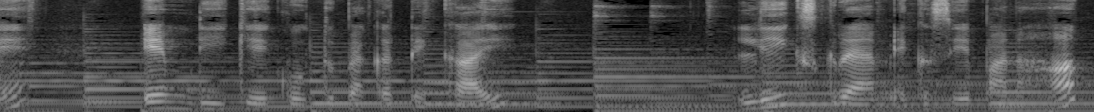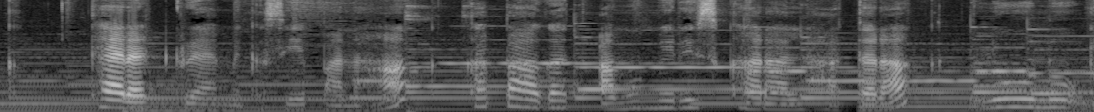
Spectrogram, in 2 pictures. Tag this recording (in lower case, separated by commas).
music, speech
